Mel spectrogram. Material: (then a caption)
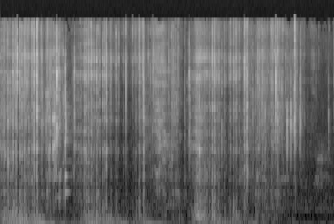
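Soap. A solid cream-coloured bar of dry soap held in the hand is shaved with a small metal blade held in the fingers, and curls fall onto a pile of shavings. Quick, irregular dry scraping and crisp cutting sounds come with bright, crackly transients and a soft low rumble. The rasps grow quieter toward the end, finishing with a few sharp, high clicks.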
